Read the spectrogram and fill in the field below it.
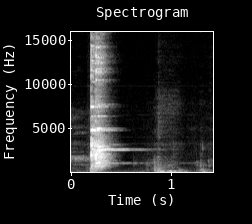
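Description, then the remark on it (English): A single bright clink of wine glasses holding 1998 red wine touching in a toast, loud, its clear ringing tone lingering briefly before fading, followed by a few soft low thuds. “Game cheers.”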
